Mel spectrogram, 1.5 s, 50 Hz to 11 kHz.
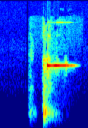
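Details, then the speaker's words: CPR and AED basics class demonstration by a CPR instructor, AED switched on mid-compressions; a button click followed by a single steady high-pitched beep: AED power-on beep. "so if i'm at 16 17 and someone brings the aed i stop i turn it on i have a power button here"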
